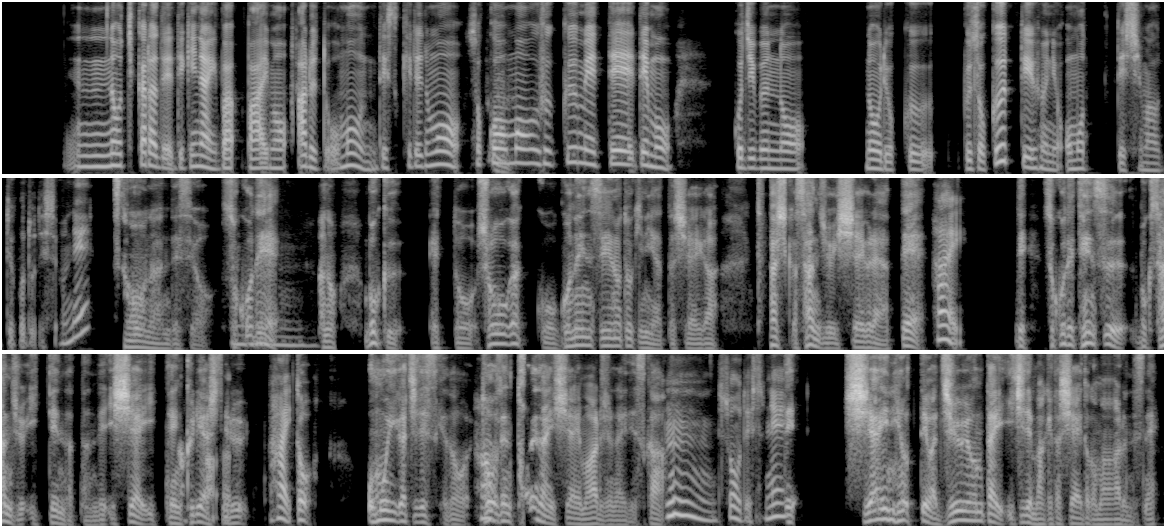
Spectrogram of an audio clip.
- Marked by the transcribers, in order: other background noise
- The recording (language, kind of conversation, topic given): Japanese, advice, 自分の能力に自信が持てない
